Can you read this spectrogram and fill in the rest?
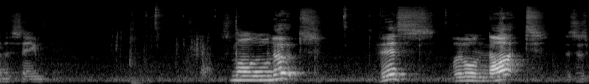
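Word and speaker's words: naught: and this are the same thing small little note this little notot this is pronounced not at the top means standard state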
